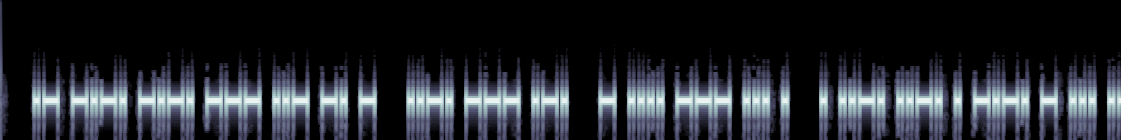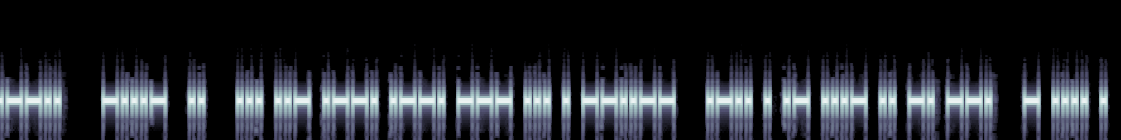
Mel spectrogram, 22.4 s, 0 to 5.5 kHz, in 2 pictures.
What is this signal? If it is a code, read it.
Morse code, heard as a keyed tone, about 25 wpm, 600 Hz. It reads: ACCOUNT FOR THOSE EFFECTS? <BT> I SUPPOSE, LEAVING THE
